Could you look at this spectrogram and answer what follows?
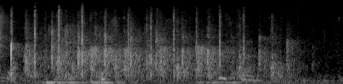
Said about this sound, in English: also another round of applause for everybody's comments.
